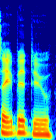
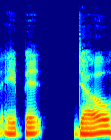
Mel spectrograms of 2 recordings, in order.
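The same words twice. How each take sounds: First: The last syllable rhymes with "too". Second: The last syllable rhymes with "go". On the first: The speaker calls it right. "I'm pretty sure it's 8-Bit Do" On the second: The speaker calls it wrong. "like sort of like Nintendo"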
